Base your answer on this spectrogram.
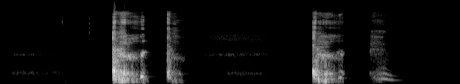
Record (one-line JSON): {"cough_length": "4.6 s", "cough_amplitude": 32768, "cough_signal_mean_std_ratio": 0.25, "survey_phase": "beta (2021-08-13 to 2022-03-07)", "age": "18-44", "gender": "Female", "wearing_mask": "No", "symptom_cough_any": true, "symptom_runny_or_blocked_nose": true, "symptom_headache": true, "symptom_onset": "8 days", "smoker_status": "Never smoked", "respiratory_condition_asthma": false, "respiratory_condition_other": false, "recruitment_source": "Test and Trace", "submission_delay": "2 days", "covid_test_result": "Positive", "covid_test_method": "RT-qPCR"}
